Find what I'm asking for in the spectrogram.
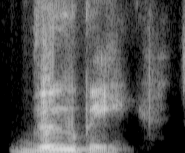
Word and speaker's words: RWBY: And the last one for the year, Justice League Ruby, Superheroes and Huntsman Part 1. That's that crossover thing we talked about, and we weren't quite sure on the pronunciation, RWBY, but I think we settled on Ruby.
